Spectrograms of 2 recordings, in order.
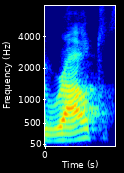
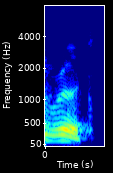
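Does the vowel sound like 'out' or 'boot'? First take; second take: out; boot. First: The vowel sounds like the one in 'out'. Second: The vowel sounds like the one in 'boot'. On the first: "some people say route" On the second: "some people say root"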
